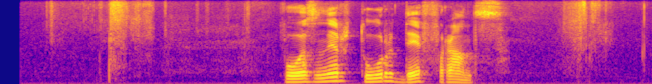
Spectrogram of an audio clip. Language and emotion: Russian, neutral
